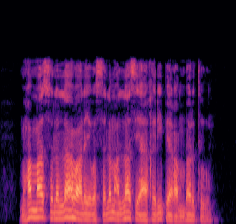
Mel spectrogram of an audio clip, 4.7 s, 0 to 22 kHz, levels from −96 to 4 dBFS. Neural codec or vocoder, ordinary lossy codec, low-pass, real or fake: vocoder, 44.1 kHz, 80 mel bands, Vocos; Opus, 64 kbps; 7.2 kHz; fake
